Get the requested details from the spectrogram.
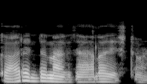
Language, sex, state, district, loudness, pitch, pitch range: Telugu, male, Andhra Pradesh, Krishna, -14 LUFS, 130 Hz, 115-140 Hz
